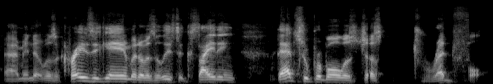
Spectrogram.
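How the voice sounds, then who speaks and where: A man's voice: on the low side, animated, fairly quick, bright, forceful tone, no echo, poor audio. A man co-hosting a sports podcast, speaking emphatically and repeating words for stress in casual chat. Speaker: podcast co-host.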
